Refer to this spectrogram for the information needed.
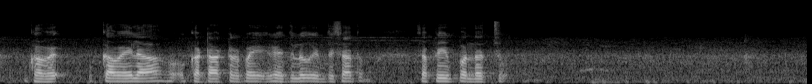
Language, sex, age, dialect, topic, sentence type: Telugu, male, 36-40, Telangana, agriculture, question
